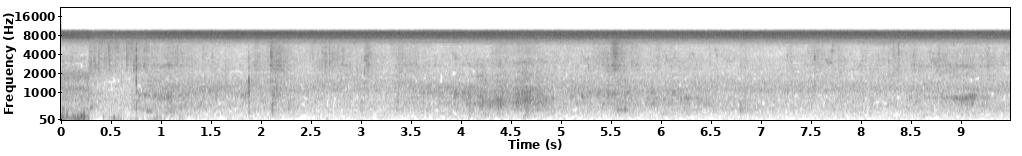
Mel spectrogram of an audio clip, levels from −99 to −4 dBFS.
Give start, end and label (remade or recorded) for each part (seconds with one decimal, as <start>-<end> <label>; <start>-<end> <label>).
0.0-1.1 recorded; 1.1-2.0 remade; 2.0-9.5 recorded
